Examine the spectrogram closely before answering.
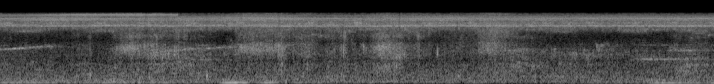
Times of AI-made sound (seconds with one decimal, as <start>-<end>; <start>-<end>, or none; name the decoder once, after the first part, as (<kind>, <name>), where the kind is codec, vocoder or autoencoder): none

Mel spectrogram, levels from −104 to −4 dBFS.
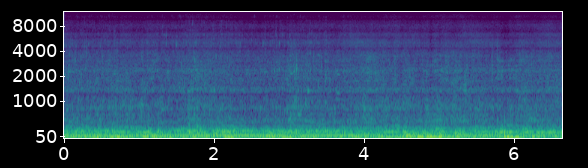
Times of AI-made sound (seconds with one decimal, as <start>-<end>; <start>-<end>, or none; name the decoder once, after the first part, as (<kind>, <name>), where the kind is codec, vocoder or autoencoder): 0.7-1.3 (codec, SNAC); 3.7-6.7

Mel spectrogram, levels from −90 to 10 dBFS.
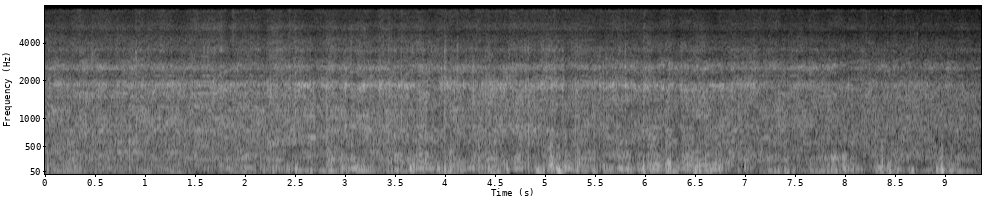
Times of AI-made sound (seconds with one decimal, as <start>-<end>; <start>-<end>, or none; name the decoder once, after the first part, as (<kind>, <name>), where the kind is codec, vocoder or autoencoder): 0.0-8.2 (codec, SNAC); 8.9-9.4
